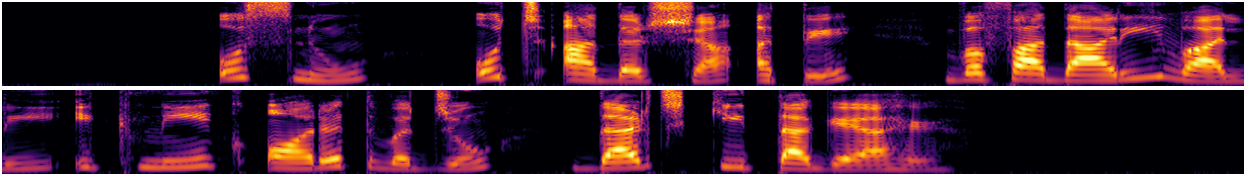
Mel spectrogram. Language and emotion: Punjabi, neutral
